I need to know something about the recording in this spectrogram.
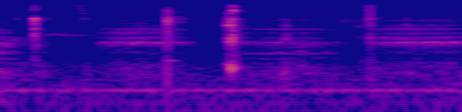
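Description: Four faint clicks spread over about two seconds: a glass tincture dropper tapping against the rims of the water bottle and its amber glass dropper bottle while drops are dispensed and the dropper is put back.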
